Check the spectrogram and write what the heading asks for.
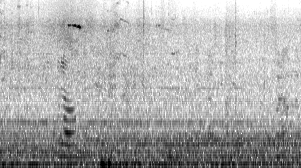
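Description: Passenger train coach running, heard from inside the carriage as a steady low rumble, with a sharp knock about two seconds in.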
